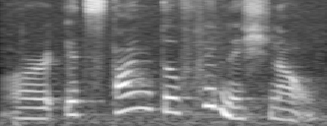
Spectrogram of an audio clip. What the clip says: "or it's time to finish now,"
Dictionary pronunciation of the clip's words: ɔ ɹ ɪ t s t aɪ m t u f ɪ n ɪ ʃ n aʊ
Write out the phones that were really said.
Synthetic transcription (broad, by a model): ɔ ɹ ɪ t s t aɪ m t u f ɪ n ɪ ʃ n aʊ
